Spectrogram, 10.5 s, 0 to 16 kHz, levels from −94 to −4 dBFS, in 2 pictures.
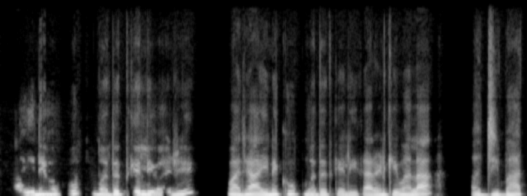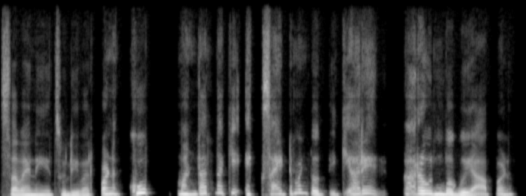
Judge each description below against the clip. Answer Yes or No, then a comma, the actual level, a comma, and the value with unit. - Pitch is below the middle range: No, high, 195 Hz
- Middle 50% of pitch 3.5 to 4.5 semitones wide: Yes, average, 4.0 semitones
